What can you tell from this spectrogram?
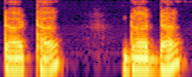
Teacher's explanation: जीभ के पतले भाग को तालु के अगले भाग में स्पर्श करके बोले जाने वाले व्यंजन क्या कहलाते हैं, मूर्धन्य व्यंजन कहलाते हैं।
